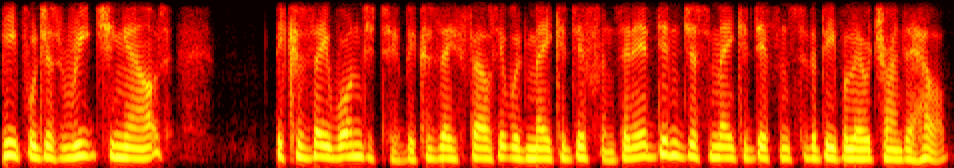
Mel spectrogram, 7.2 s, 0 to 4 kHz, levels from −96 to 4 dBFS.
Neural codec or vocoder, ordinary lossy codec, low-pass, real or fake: none; Opus, 24 kbps; 3.6 kHz; real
